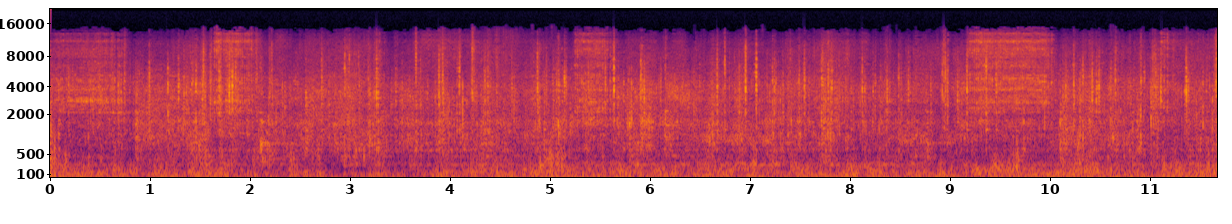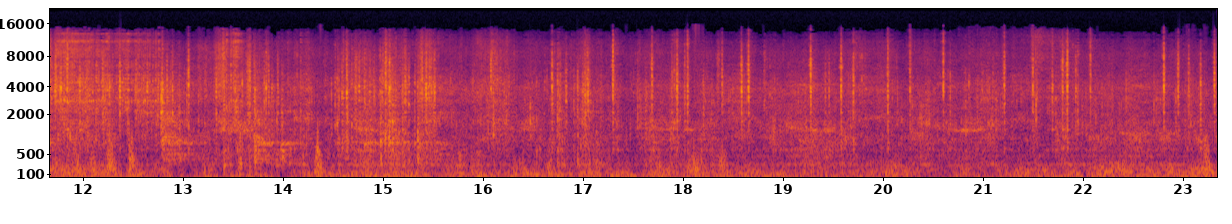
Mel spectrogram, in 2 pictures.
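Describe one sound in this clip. A bicycle frame and chain rattle over bumps.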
